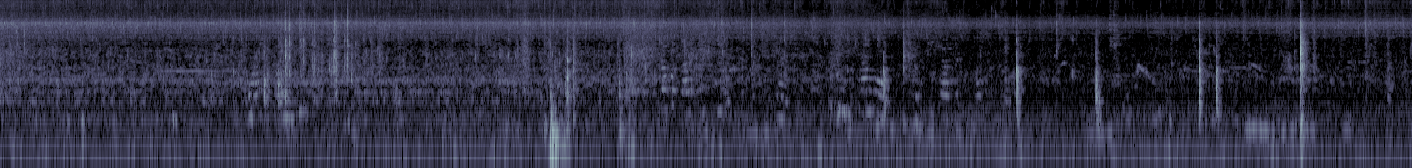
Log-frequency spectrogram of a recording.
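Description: Pork and tomato sauce simmering in a wok on the stove, a steady watery hiss that fades a little, with a few short sharp knocks of a utensil against the wok in the second half.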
